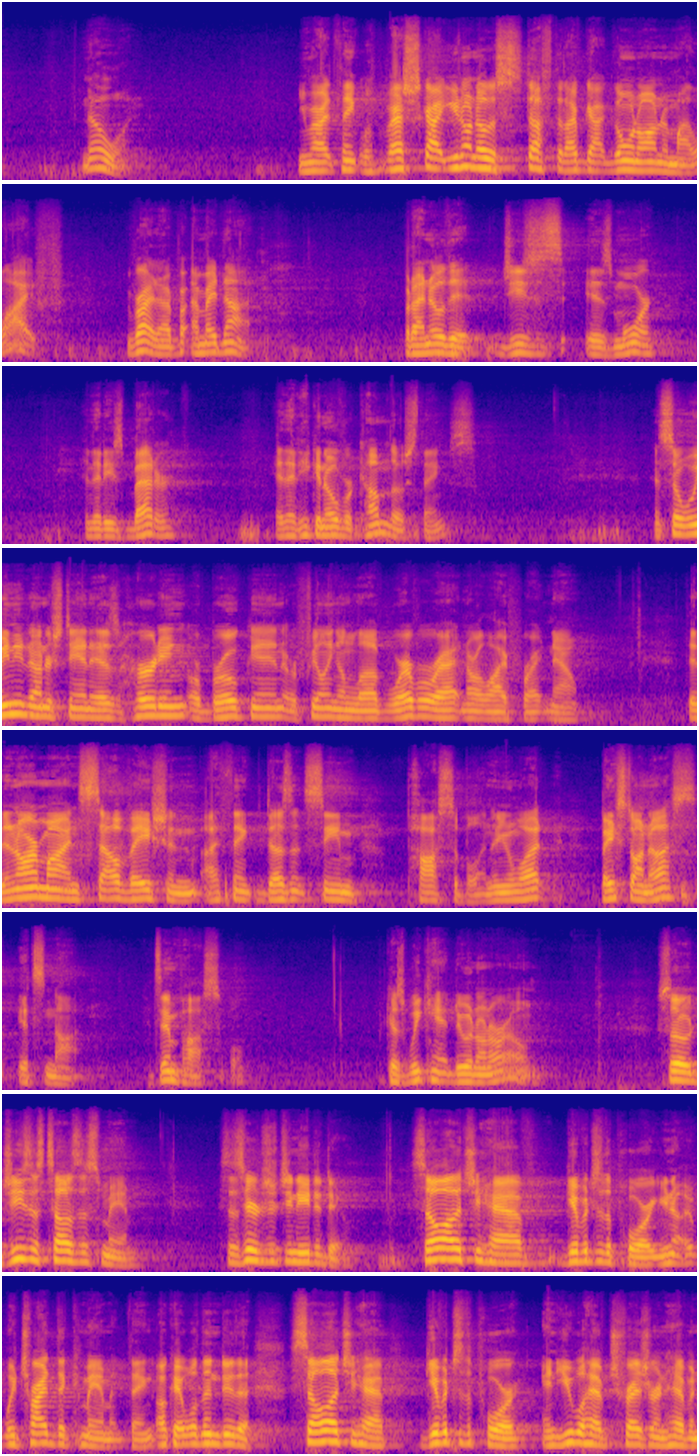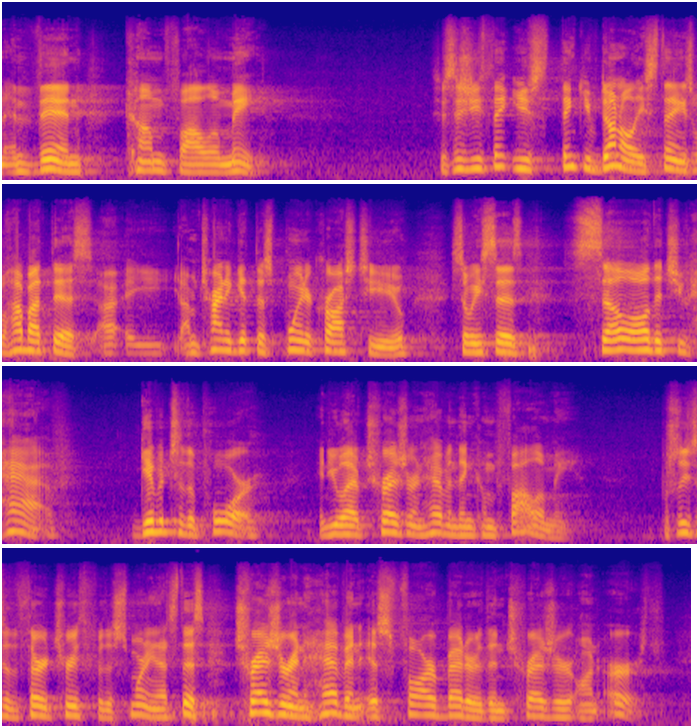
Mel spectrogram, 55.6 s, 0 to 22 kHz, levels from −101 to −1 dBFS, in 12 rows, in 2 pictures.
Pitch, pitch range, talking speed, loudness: 155 Hz, 135-175 Hz, 240 wpm, -20 LUFS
